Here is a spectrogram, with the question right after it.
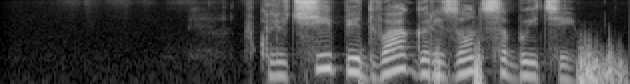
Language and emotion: Russian, neutral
